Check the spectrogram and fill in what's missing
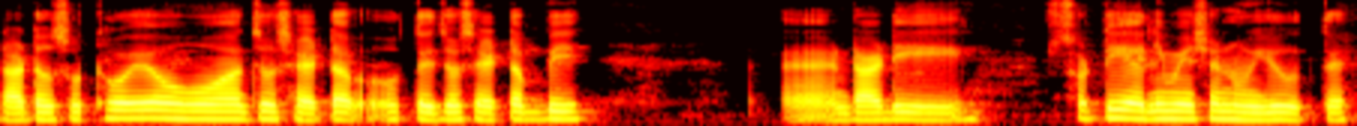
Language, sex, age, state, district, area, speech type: Sindhi, male, 18-30, Rajasthan, Ajmer, urban, spontaneous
